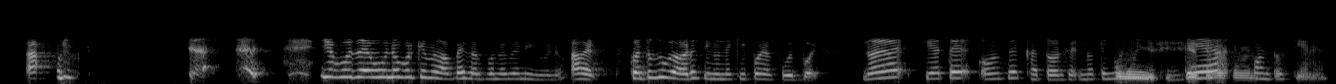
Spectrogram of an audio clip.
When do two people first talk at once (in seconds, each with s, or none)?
11.2 s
